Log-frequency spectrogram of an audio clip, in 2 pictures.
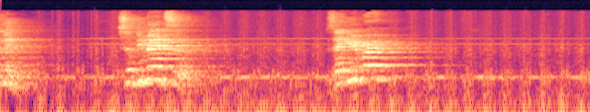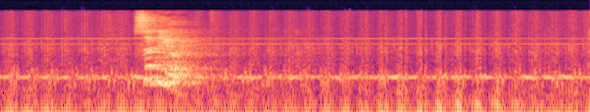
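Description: Footsteps echo slowly along a hard hallway floor.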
